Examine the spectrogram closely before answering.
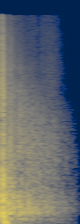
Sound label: firework Explosion; shangrila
